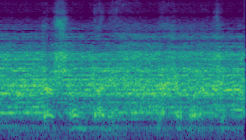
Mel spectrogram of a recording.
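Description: A man speaking Bengali in an address to camera, with background music underneath.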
